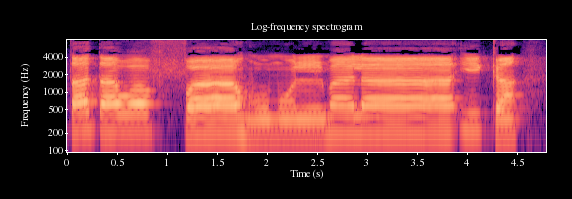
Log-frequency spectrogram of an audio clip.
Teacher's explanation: Ada ada layar bertemu dengan hamzah di satu kata. Berarti mad wajib muttasil. Panjangnya itu wajib 5 atau 6 ketuk.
